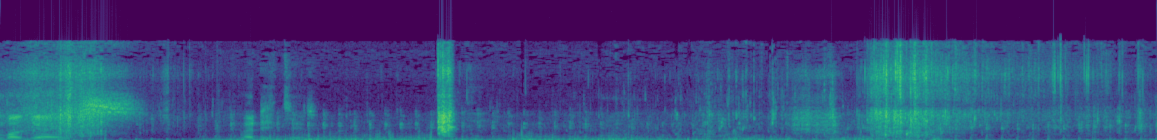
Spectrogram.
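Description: A spear splashes into shallow water.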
